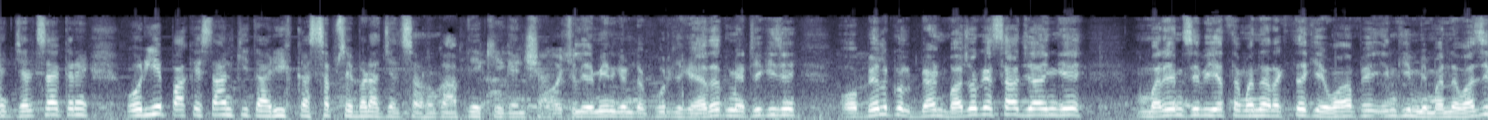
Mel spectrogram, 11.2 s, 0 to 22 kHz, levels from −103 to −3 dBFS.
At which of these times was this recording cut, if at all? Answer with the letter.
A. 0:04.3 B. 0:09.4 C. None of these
A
